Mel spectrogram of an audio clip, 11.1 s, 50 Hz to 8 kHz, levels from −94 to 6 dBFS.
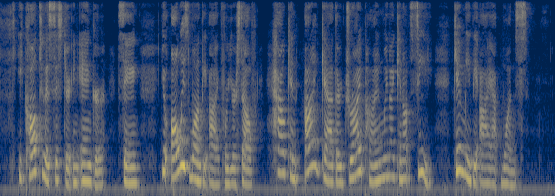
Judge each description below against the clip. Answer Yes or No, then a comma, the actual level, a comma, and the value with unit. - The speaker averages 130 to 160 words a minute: No, average, 170 wpm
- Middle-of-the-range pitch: No, high, 205 Hz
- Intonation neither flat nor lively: No, wide, 6.0 semitones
